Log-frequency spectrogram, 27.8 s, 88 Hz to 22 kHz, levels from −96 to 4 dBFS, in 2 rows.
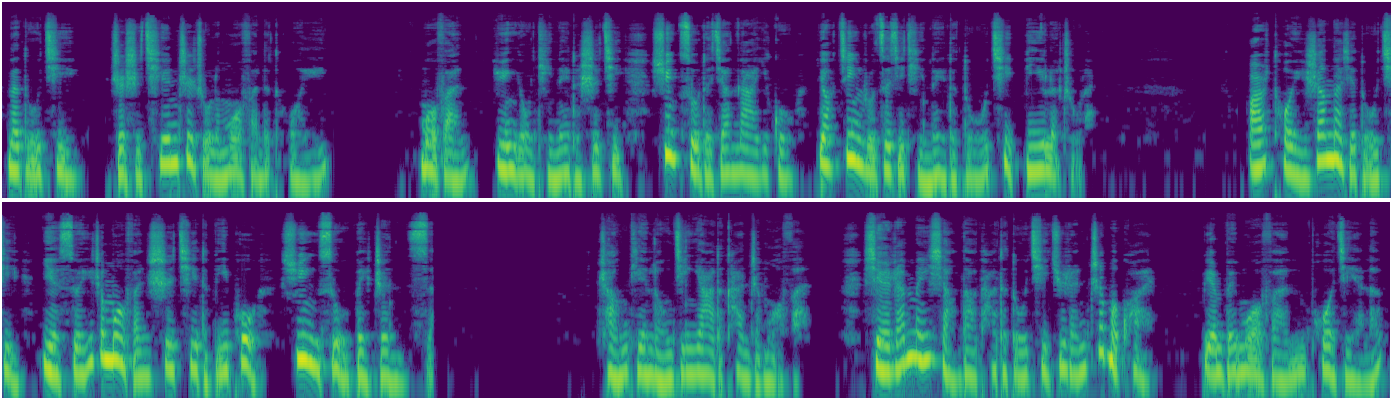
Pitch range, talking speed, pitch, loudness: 150-200 Hz, 205 characters per minute, 175 Hz, -19 LUFS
